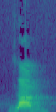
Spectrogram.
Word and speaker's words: lăm: Any other number with the number 5 in it is pronounced lăm.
